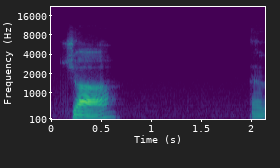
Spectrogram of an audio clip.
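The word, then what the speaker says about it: جاء: So it's Ja. And it has an alif after it. Then it ends with a Hamzah with the Fatah. So Ja. Ja'a. No, pull the ja and the a is short.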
